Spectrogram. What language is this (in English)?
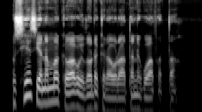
Kikuyu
